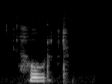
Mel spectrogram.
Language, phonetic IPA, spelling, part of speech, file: Polish, [xurt], hurt, noun, LL-Q809 (pol)-hurt.wav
